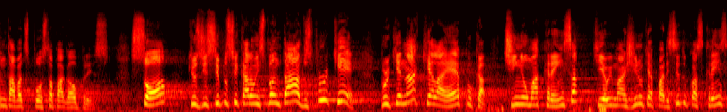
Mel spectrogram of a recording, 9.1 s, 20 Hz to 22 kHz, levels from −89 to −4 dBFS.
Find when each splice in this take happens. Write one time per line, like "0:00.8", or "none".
none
